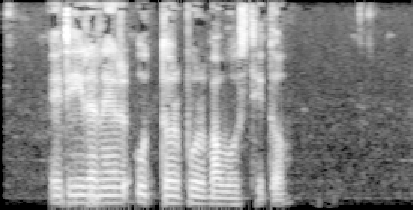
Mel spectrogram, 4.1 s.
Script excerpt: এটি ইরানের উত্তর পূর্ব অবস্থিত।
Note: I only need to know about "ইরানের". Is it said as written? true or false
true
